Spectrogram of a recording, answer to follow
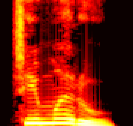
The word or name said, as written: ಛೀಮಾರಿ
